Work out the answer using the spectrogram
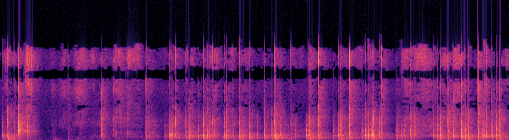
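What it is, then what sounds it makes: Cardboard phone box, hollow. Long nails tap the sides and lid of a small, hollow black cardboard iPhone box. A quick, irregular run of dry, hollow taps sits mostly in the mid range, with almost no low end and very little ring. A quieter stretch early on leads into busier, denser tapping.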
